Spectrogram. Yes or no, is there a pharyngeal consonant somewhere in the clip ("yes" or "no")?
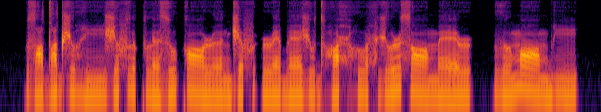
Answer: yes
